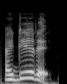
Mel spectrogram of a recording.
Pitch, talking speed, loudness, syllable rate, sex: 235 Hz, 265 wpm, -15 LUFS, 6.4 syllables/s, female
